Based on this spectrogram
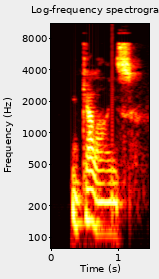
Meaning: To add sugar and water to (unfermented grape juice) so as to increase the quantity of wine produced
- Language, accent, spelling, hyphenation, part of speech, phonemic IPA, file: English, Southern England, gallize, gall‧ize, verb, /ˈɡælaɪz/, LL-Q1860 (eng)-gallize.wav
